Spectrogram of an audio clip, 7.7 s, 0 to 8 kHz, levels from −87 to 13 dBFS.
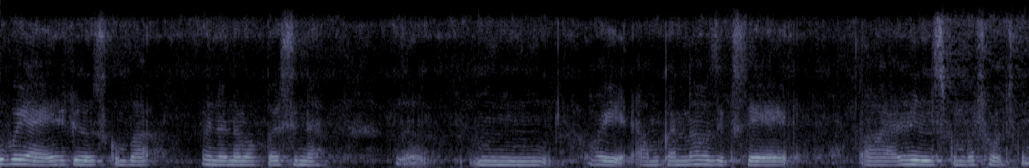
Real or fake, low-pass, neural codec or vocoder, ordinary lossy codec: fake; 7.2 kHz; codec, 16 kHz, 4.8 kbps, FACodec; Opus, 32 kbps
